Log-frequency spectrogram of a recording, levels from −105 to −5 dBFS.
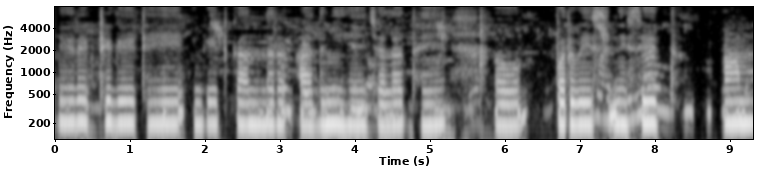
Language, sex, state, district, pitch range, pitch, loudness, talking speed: Hindi, female, Chhattisgarh, Balrampur, 190-205 Hz, 195 Hz, -25 LUFS, 105 wpm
